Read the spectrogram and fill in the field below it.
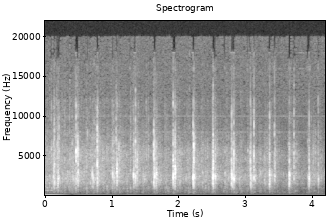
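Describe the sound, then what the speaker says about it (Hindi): Rhythmic audience clapping at a yoga and meditation camp held in a jail, with scattered bursts of applause over steady hum, moderately quiet and without talk. "जोरदार तालियां बजाएंगे इनके लिए।"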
